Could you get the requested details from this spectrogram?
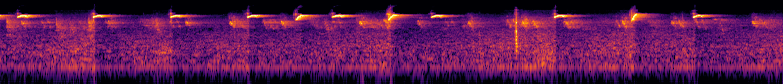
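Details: Olive-backed sunbird chicks at feeding time: a steady series of piercing, high-pitched short chips, about one each half second to second, over faint background noise.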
